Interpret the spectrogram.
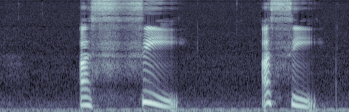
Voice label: Common Hindi Phrases for travel Eighty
